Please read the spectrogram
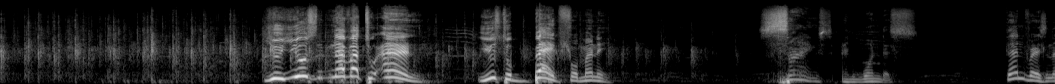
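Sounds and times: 
church congregation rhythmic hand clapping: 0.0 - 7.5
speech: 2.6 - 6.2, 7.6 - 9.2, 10.1 - 10.5.

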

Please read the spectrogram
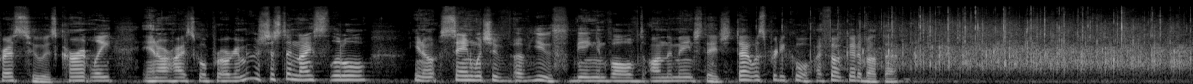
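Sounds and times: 
speech: 0.0 - 9.4
audience applause: 8.1 - 11.9.

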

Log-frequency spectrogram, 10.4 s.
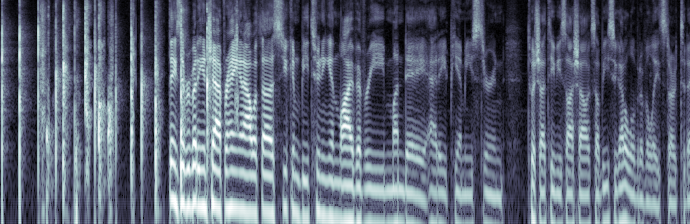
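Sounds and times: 
hands clapping: 0.0 - 3.7
speech: 2.5 - 10.3.

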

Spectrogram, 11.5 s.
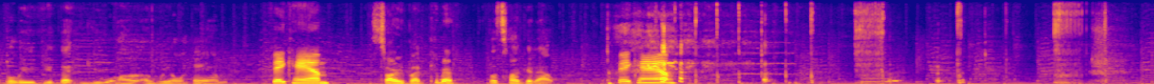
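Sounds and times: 
speech: 0.1 - 7.1
laughter: 6.1 - 8.2
kissing smacks: 6.8 - 11.3.

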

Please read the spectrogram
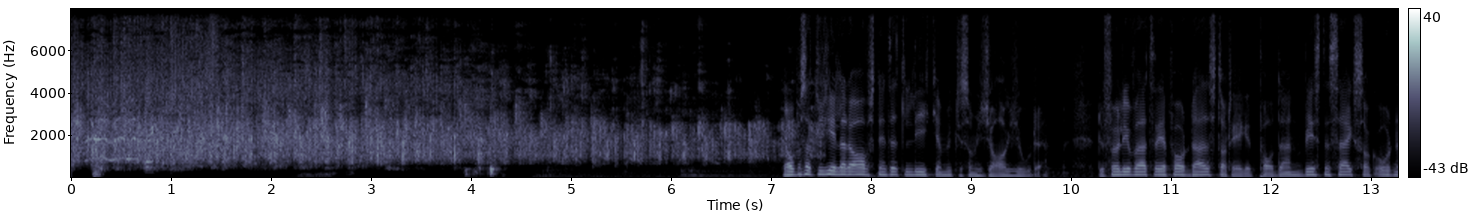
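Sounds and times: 
audience applause: 0.0 - 7.6
speech: 7.1 - 13.2.

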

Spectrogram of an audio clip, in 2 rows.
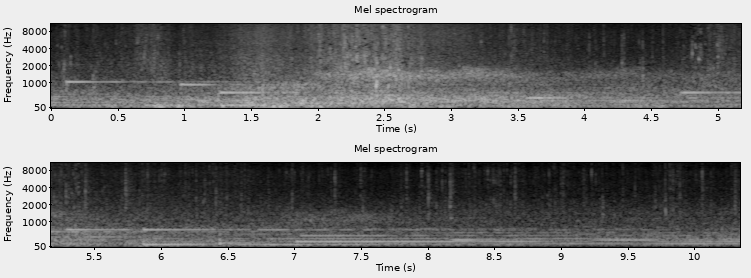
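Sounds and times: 
gentle water of a waterfall: 0.0 - 10.3
soft dreamy piano notes: 0.0 - 10.3.

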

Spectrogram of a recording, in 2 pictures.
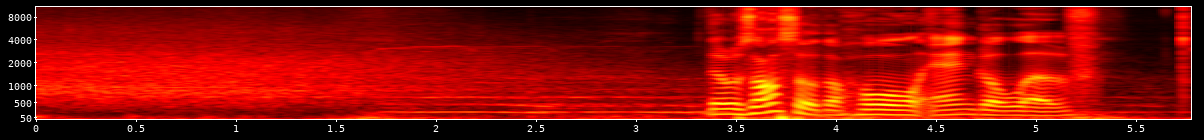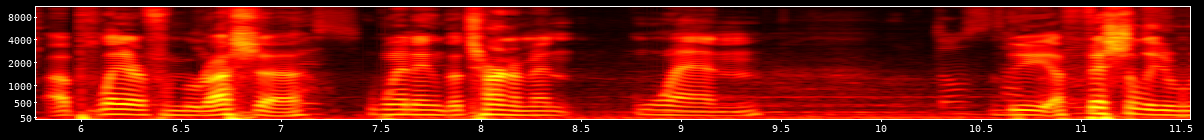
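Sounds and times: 
tennis crowd cheering and applauding: 0.0 - 2.6
speech: 3.4 - 9.6, 10.6 - 11.5.

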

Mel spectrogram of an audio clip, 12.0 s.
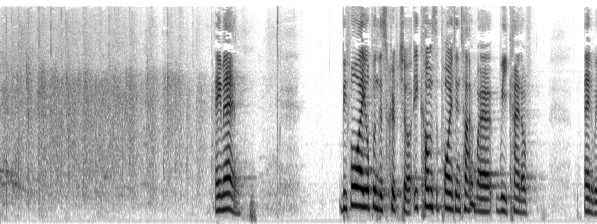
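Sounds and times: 
audience applause: 0.0 - 4.3
speech: 4.3 - 5.1, 6.8 - 10.7, 11.7 - 11.9.

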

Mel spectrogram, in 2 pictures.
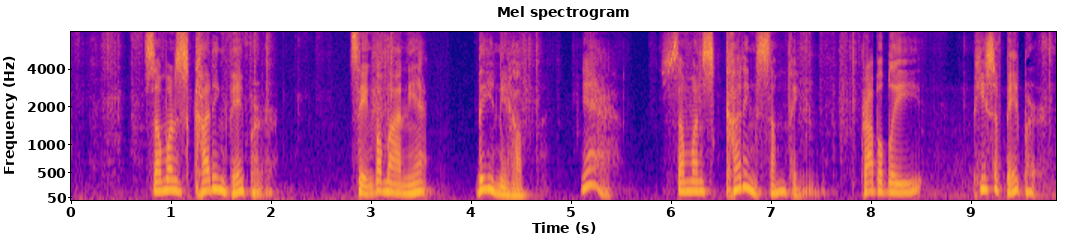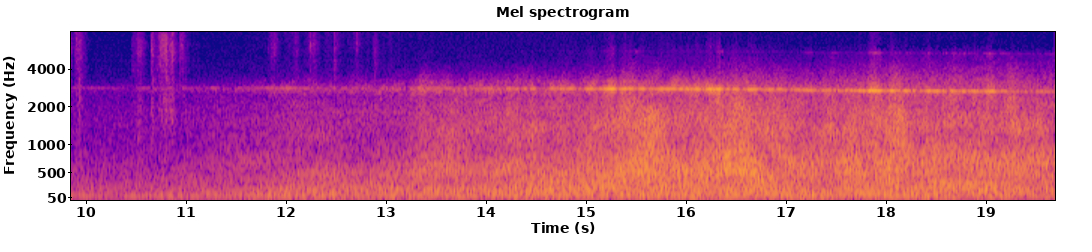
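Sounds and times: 
airplane flying overhead: 0.0 - 4.7, 6.1 - 19.6
speech: 0.8 - 2.1, 2.8 - 10.0.

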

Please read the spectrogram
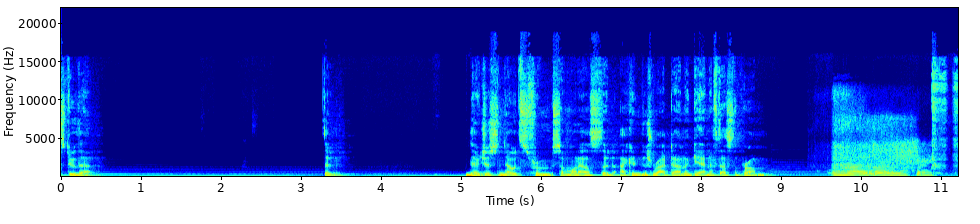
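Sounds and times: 
speech: 0.0 - 0.5, 3.3 - 3.6, 5.0 - 9.0, 9.6 - 11.2
loud drawn-out sneeze: 9.6 - 11.0.

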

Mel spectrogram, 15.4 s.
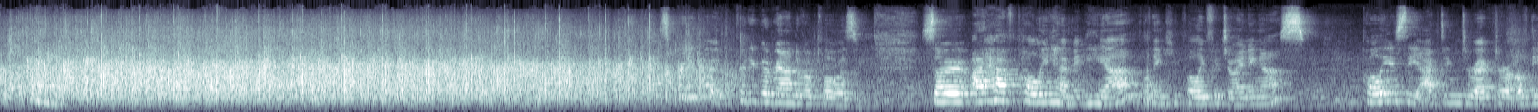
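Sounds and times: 
audience applause: 0.0 - 7.4
speech: 8.0 - 13.0, 13.7 - 15.3.

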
